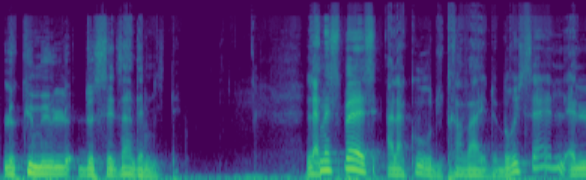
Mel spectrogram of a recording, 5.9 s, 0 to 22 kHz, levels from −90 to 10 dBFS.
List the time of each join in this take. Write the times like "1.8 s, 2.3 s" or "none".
1.2 s, 3.2 s, 3.8 s

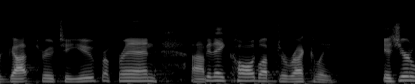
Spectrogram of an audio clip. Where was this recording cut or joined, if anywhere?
1.1 s, 2.1 s, 2.6 s

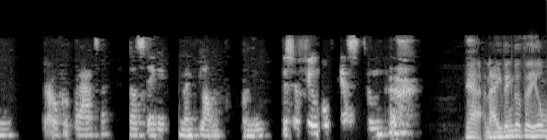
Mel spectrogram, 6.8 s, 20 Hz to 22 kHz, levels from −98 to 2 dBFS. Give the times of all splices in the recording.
1.5 s, 2.1 s, 3.4 s, 4.0 s

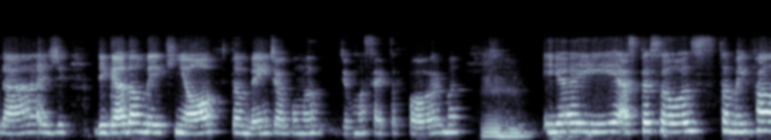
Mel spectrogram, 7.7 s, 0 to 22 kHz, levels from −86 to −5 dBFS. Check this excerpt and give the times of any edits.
none

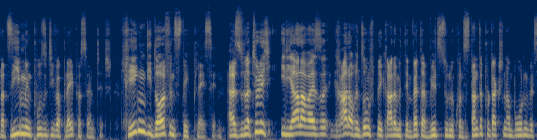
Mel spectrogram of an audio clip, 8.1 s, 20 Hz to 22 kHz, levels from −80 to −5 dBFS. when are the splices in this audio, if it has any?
1.8 s, 2.7 s, 3.4 s

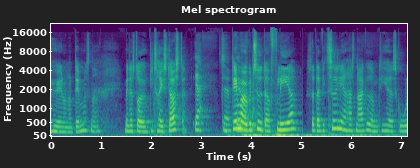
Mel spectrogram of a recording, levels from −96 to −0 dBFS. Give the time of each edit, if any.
none

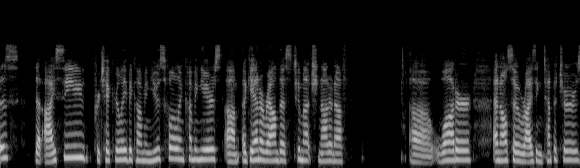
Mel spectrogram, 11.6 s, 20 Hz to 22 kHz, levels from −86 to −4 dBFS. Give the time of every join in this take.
4.4 s

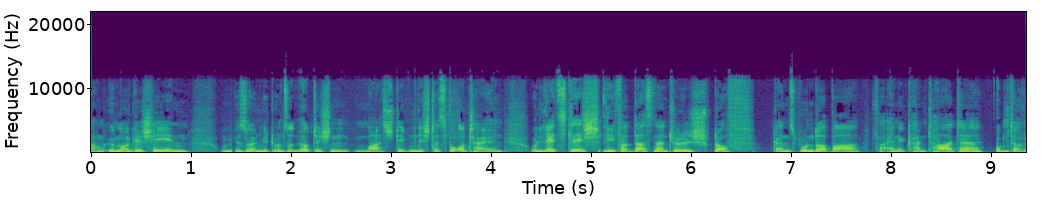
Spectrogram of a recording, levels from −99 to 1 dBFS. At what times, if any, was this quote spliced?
3.5 s, 7.8 s

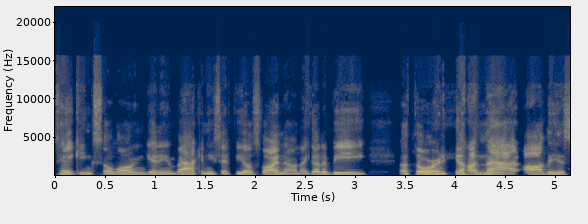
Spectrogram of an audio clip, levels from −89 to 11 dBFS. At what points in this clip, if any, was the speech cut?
1.7 s, 2.5 s, 3.4 s

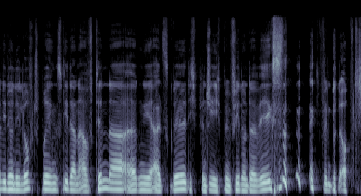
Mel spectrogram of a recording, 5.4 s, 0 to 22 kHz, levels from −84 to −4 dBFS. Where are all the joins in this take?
0.9 s, 2.5 s, 3.1 s

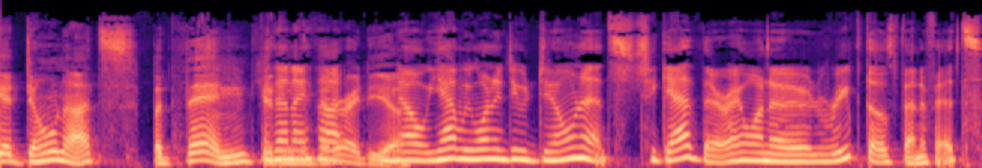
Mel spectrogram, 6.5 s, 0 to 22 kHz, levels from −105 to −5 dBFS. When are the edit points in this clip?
none

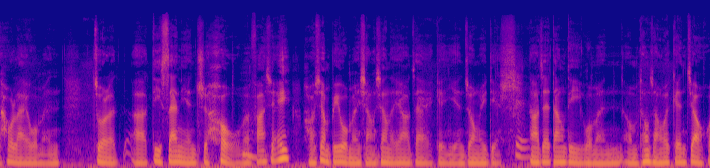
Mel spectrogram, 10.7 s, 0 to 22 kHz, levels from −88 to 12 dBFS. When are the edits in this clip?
none

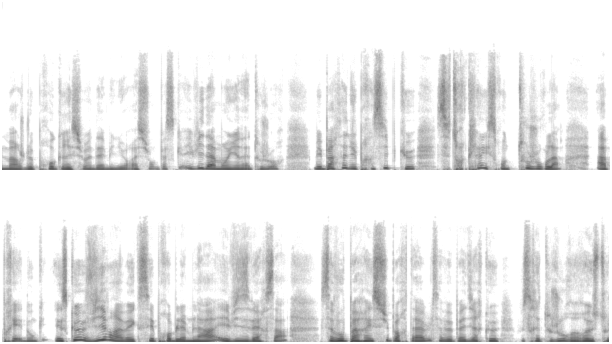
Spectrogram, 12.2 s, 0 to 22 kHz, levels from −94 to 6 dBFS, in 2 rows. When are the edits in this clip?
none

